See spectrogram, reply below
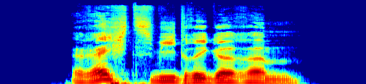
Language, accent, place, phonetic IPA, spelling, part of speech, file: German, Germany, Berlin, [ˈʁɛçt͡sˌviːdʁɪɡəʁəm], rechtswidrigerem, adjective, De-rechtswidrigerem.ogg
- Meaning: strong dative masculine/neuter singular comparative degree of rechtswidrig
